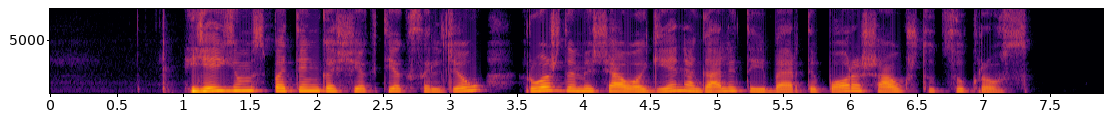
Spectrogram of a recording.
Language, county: Lithuanian, Vilnius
